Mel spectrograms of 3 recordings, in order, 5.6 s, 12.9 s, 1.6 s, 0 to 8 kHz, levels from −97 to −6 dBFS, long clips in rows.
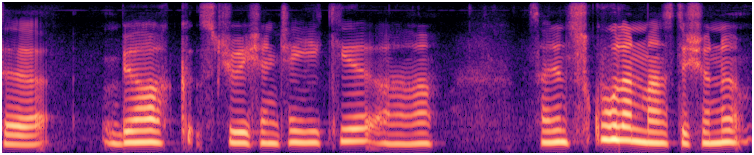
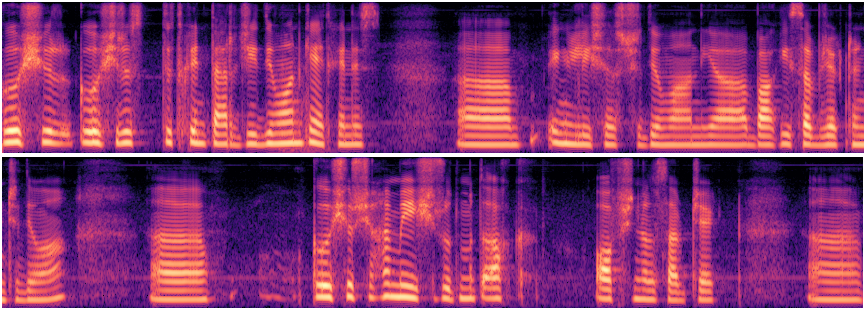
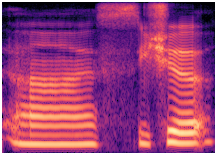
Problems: none marked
